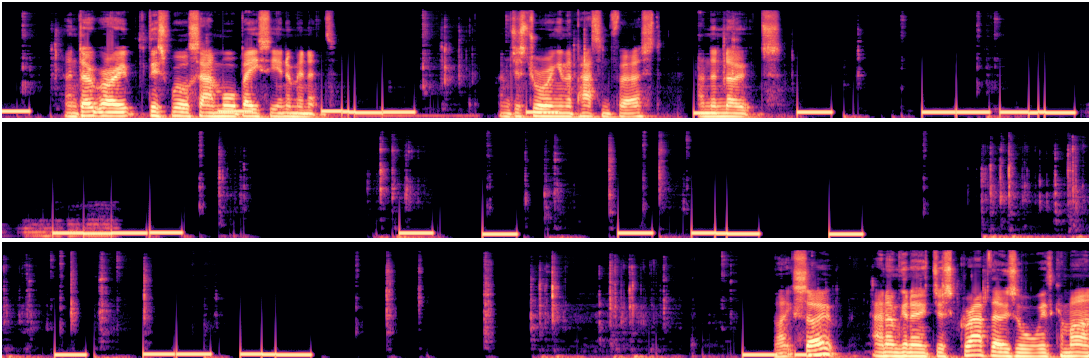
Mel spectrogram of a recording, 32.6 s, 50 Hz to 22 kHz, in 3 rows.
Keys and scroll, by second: 2.0 BackSpace, 5.8 super+d, 7.2 super+BackSpace, 14.7 Down, 16.2 BackSpace, 20.7 alt+super+z, 21.5 shift+super+z, 22.6 shift+super+BackSpace, 27.1 super+z, 27.8 shift+super+z, 29.9 super+d, 31.1 super+a.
